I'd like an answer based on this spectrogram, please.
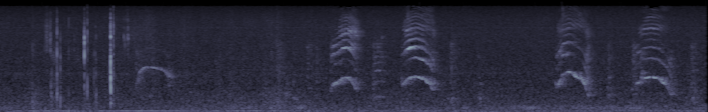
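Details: Kittens of a mother cat and litter dumped in a box at a turnpike, crying indoors while being photographed; a series of high arched mews, some paired, spaced a second or two apart, with a few clicks and handling knocks early on.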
